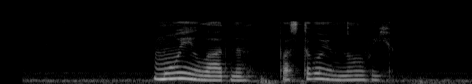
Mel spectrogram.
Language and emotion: Russian, sad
